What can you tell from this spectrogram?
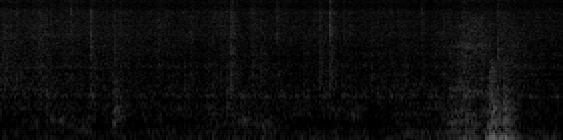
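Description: Pieces of fish frying gently in a skillet over low heat without oil: a faint sizzle with small crackles. A soft bump comes near the end.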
